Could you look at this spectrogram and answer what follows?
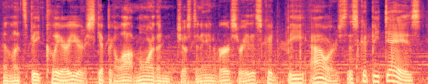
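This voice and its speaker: A man's voice: low voice, normal speed, over music, lightly acted. An actor playing a blunt, exasperated radio station manager in an audio drama, sarcastic and profane as he argues. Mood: tense, resigned. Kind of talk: naturalistic audio drama acting.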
